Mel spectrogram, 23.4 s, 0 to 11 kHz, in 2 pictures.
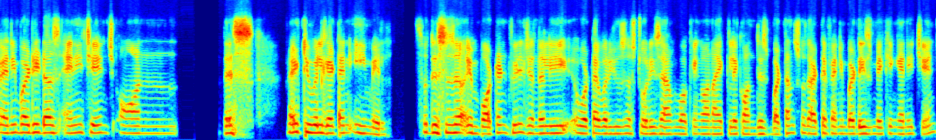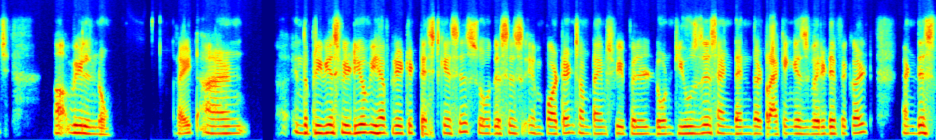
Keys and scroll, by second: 0.7 ctrl+shift+&, 2.2 ctrl+shift+@.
